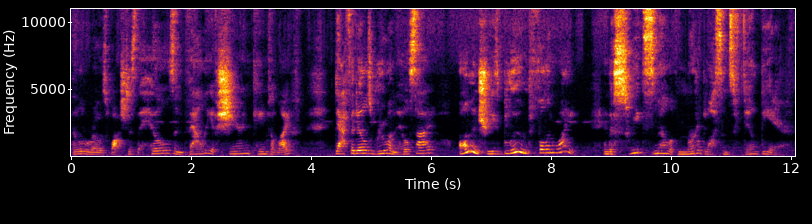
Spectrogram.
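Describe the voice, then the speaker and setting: A woman reading a picture book aloud to children in an expressive, deliberate storytelling manner, with hushed dips and emphatic lifts. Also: lowish voice. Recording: echoey room with clear background hiss.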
